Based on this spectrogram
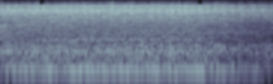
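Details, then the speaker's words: Dryer running with a bent fan shaft, one side of the fan sitting higher than the other: heavy low droning hum with a rhythmic wobble that fades as it winds down; fan imbalance vibration. "This bit is more up than the other bit, hence why it goes out of balance."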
